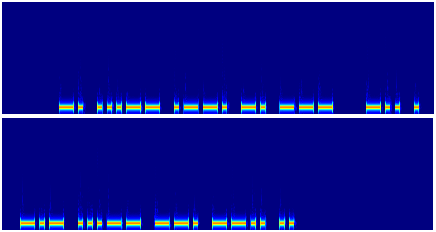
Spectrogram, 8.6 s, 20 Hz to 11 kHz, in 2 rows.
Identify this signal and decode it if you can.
Morse code, heard as a keyed tone, about 25 wpm, 700 Hz. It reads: N3PNO DE K3GZI
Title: USA Callsign DE Callsign - 5 Characters - 25wpm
